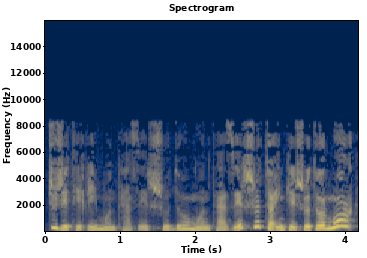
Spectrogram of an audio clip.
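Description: Expressive woman telling a children's story. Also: mid-range voice, slightly rough. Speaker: storyteller as grandmother.

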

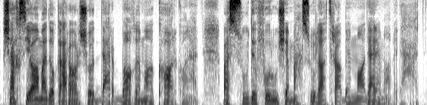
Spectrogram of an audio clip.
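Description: A kindly older uncle speaking from beyond, calm and plainspoken, as a man reading the story puts him on. The voice sits very low and sounds dark and mellow. It is dry and close, with no room around it. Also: smooth, dry recording, lightly acted.

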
